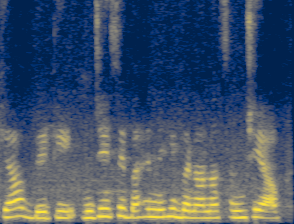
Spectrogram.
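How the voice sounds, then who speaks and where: A woman's voice: fairly high pitch, steady tone, normal speed, dark tone, slight background noise, close to an everyday voice, rough recording. A woman voicing a young man, a professor son who teases and sulks. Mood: teasing. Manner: mock-grumpy, teasing.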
